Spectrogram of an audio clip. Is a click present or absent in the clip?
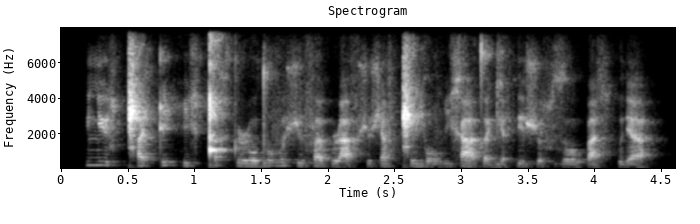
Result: present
